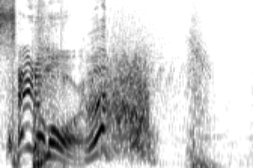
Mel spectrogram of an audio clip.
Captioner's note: yelps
